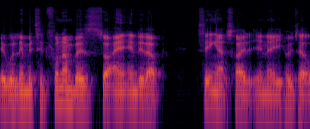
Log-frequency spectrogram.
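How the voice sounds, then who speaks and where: The man's voice sits fairly low, with ordinary pitch variation and a bright, sharp tone. The recording is very clean, with a silent background. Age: 40s. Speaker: psychiatrist. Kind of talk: casual chat. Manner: halting.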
